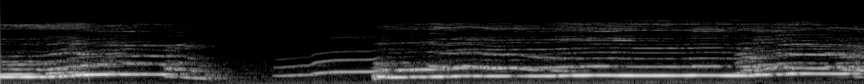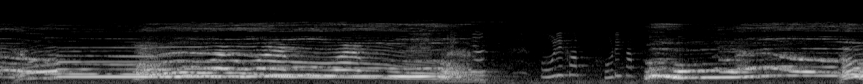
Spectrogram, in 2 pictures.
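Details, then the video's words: Honey, a pet Alaskan Malamute, howls wolf-like in answer to a played wolf-howl recording: a series of long drawn-out tonal howls, each held steady then bending downward, broken by brief pauses and a few short yelping notes near the end. "Mật Hú Như Chó Sói Siêu Ngầu - Trời Ơi My Alaska Dog HONEY Howls Like A Wolf"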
